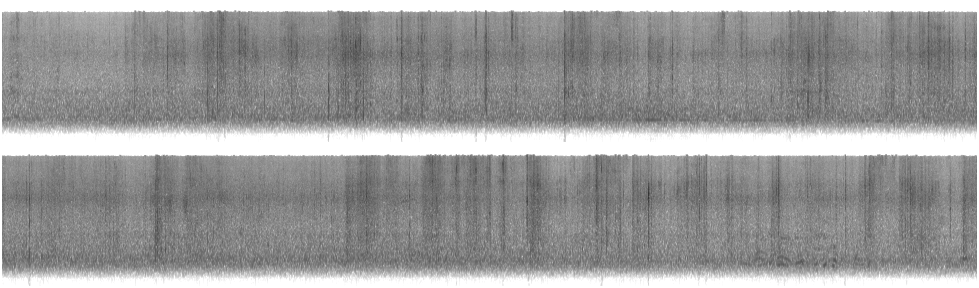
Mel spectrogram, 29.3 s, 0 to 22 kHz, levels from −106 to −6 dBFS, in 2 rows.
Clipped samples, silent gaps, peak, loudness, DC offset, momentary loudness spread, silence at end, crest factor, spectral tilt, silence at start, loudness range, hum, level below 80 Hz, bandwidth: under 0.1%; none; -2 dBFS; -30 LUFS; under 0.1%; 8 LU; 0 s; 32 dB; 8 dB/octave; 0 s; 4 LU; none; under -90 dBFS; 17 kHz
